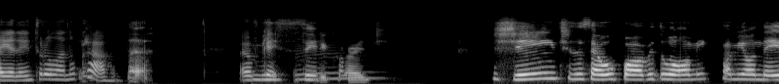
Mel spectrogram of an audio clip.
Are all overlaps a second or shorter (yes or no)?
no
